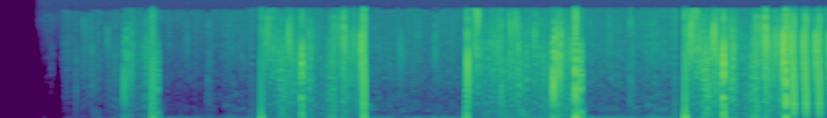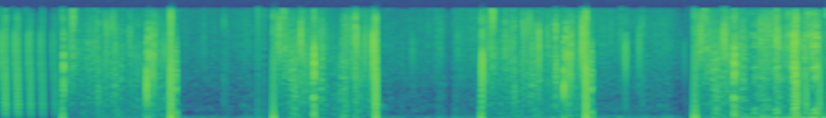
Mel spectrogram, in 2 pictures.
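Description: A run of sharp cracks and pops, about two a second, starting about half a second in.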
